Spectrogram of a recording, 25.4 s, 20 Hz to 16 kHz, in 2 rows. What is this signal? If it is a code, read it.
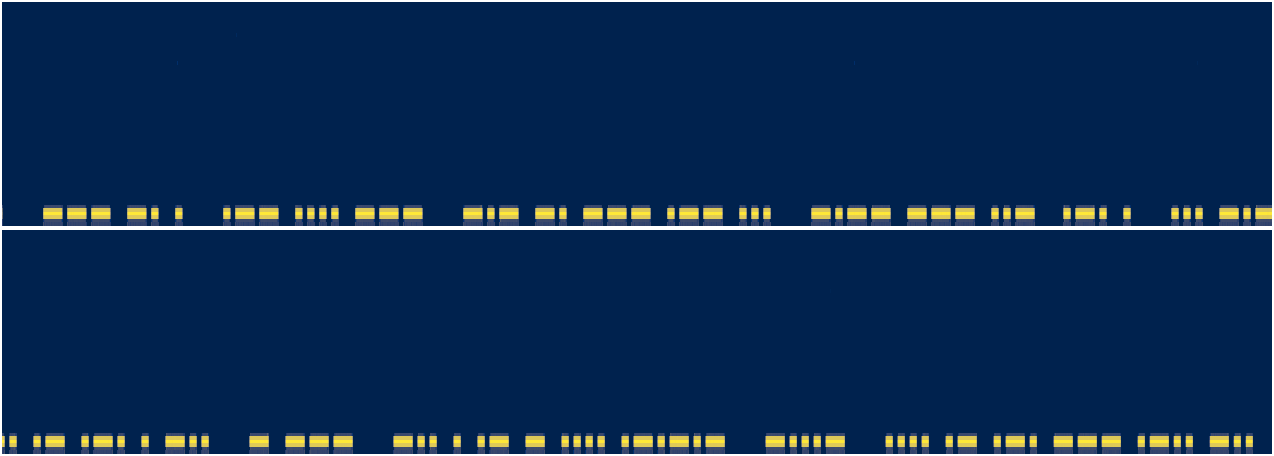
Morse code, heard as a keyed tone, about 20 wpm, 1000 Hz. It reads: ONE WHO KNOWS YOU RE SCARED TO DEATH. <BT> HAROLD
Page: Quotes for Tue, 12 Aug 2025 in Morse Code at 20 words per minute.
